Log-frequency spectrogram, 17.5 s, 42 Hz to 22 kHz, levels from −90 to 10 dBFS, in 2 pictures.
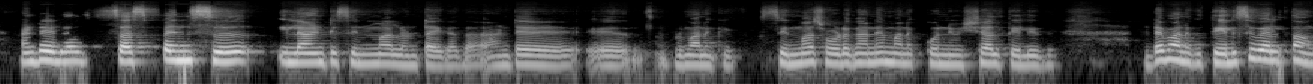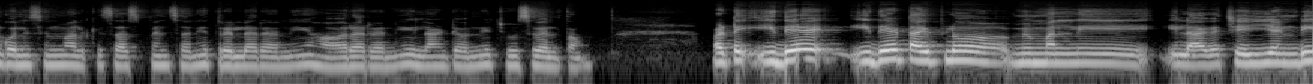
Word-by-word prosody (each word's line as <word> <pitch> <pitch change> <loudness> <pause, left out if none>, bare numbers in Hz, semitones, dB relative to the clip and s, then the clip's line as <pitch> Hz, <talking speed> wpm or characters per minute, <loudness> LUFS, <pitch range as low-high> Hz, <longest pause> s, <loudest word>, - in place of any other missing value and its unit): అంటే 225 +3 +5
ఇలా 230 0 +3 0.3
సస్పెన్స్ 240 +2 +6 0.5
ఇలాంటి 215 0 +1
సినిమాలుంటాయి 190 -4 -4
కదా! 170 - -11 0.2
అంటే 180 +2 -4 0.5
ఆహ్, 170 -1 -5 0.2
ఇప్పుడు 175 - -11
మనకి 180 -1 -7 0.3
సినిమా 210 0 -1
చూడగానే 210 +1 -2
మనకు 200 -1 -8
కొన్ని 190 -1 -4
విషయాలు 195 +1 -4
తెలీదు. 175 0 -7 0.6
అంటే 245 - +1
మనకు 220 -5 +2
తెలిసి 215 +6 +1
వెళ్తాం 240 -1 +1
కొన్ని 180 -1 -3
సినిమాలకి 180 -1 -10
సస్పెన్సని, 170 +1 -11
థ్రిల్లరని, 165 0 -8
హారరని, 155 +2 -9
ఇలాంటివన్నీ 165 +1 -10
చూసి 170 0 -9
వెళ్తాం. 150 -1 -11 0.9
బట్ 215 +3 +2 0.2
ఇదే 250 +5 +8 0.4
ఇదే 250 +3 +8
టైప్‌లో 245 +1 +4 0.4
మిమ్మల్ని 205 0 -2 0.5
ఇలాగ 180 -1 -1 0.2
చెయ్యండి 200 +2 0
195 Hz, 120 wpm, -17 LUFS, 170-215 Hz, 0.9 s, ఇదే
